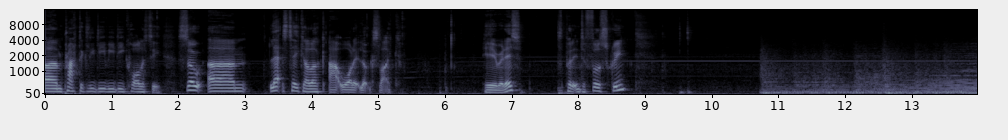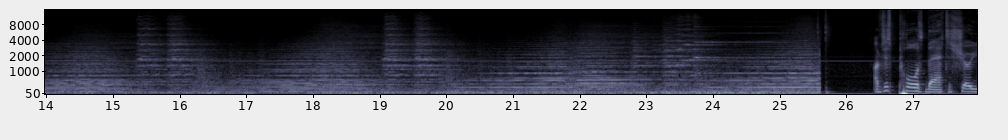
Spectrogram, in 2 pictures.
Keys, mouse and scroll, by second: 7.7 super+f.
